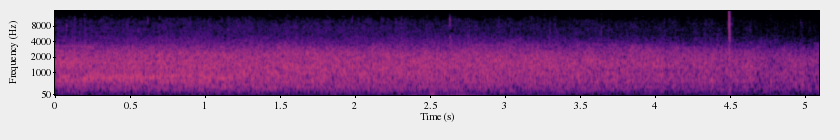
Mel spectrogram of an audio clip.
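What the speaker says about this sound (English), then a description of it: "So please give him a big round of applause." Sustained applause from a large audience at Stanford University, steady and dense for the full five seconds without pause or talk over it.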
